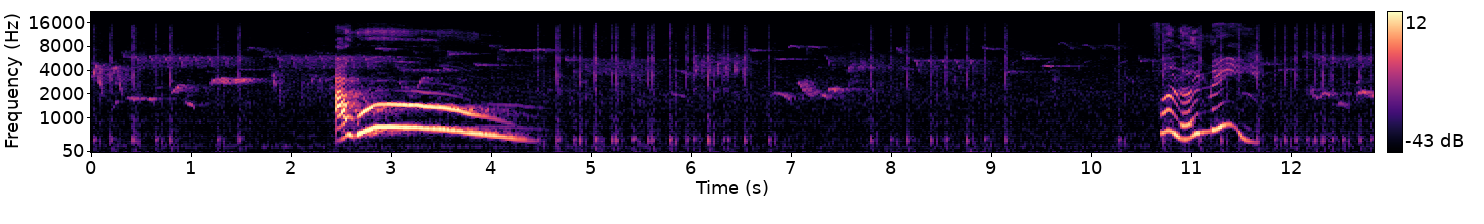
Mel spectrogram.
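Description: Small footsteps patter on grass.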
